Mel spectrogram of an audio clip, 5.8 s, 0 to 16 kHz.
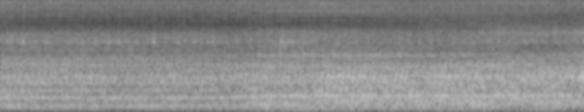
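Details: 2004 Volvo truck diesel, recorded with the hood open after the truck sat 6 years in a truck graveyard: steady, even idle with a low rumble and a faint whistle on top, no knocking or stumbling; healthy.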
